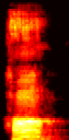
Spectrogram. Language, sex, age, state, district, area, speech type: Punjabi, male, 45-60, Punjab, Pathankot, rural, read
